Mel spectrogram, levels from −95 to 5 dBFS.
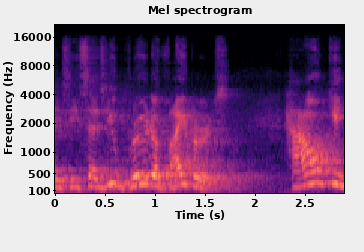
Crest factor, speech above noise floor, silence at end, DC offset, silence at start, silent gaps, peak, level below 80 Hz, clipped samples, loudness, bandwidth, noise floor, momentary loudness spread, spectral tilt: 18 dB; 24 dB; 0 s; under 0.1%; 0 s; none; -8 dBFS; -70 dBFS; under 0.1%; -25 LUFS; 16 kHz; -48 dBFS; 13 LU; -6.5 dB/octave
